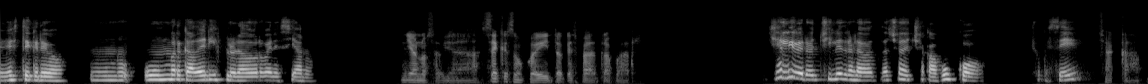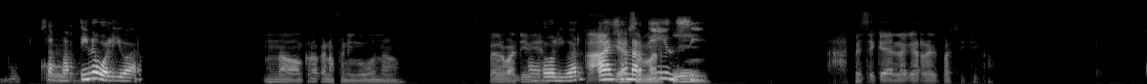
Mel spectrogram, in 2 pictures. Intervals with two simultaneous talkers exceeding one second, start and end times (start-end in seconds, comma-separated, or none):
16.8-18.5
